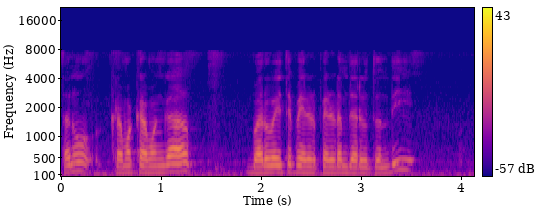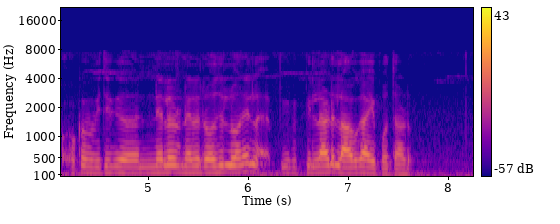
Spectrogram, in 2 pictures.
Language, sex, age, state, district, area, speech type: Telugu, male, 18-30, Telangana, Medak, rural, spontaneous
